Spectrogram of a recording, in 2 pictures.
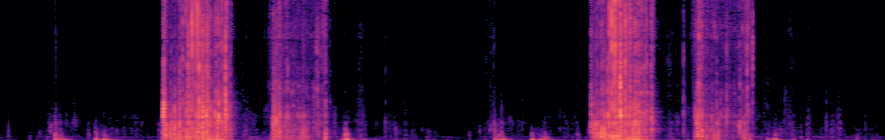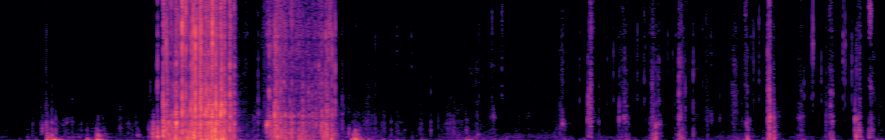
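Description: Tarot cards being shuffled in several separate bursts of riffling and flapping paper, close and crisp, with quieter handling sounds in the pauses between.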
